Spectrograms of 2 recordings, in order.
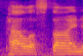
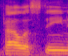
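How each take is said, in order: First: It is pronounced the Middle Eastern way. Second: It is pronounced the way Texans say it. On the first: It names the region in the Middle East. "It's Palestine if you're in the Middle East" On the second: It names the town in Texas. "I guess it's Palestine if you're in Texas"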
